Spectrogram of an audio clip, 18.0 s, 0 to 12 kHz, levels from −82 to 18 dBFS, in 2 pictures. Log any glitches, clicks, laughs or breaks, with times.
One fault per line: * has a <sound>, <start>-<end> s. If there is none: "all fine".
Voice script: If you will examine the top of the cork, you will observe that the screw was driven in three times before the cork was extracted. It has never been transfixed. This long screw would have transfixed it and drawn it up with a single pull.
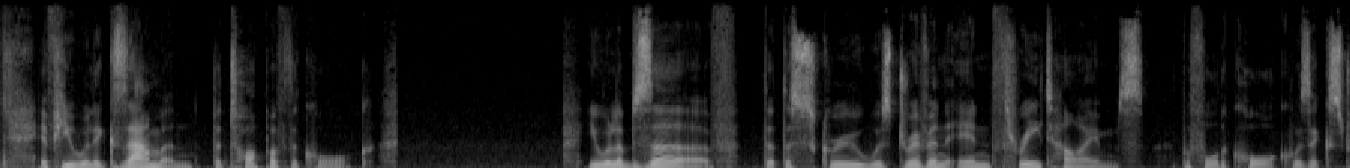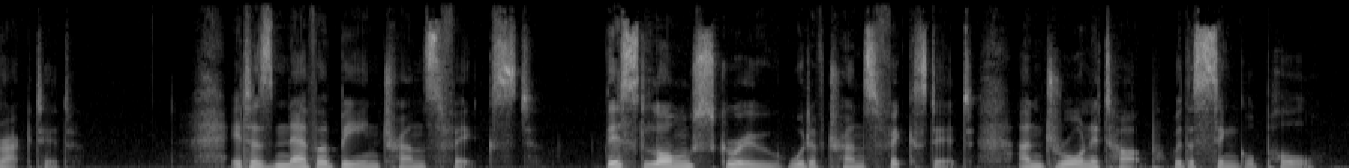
all fine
